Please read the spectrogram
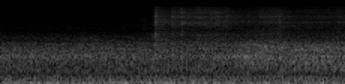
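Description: Steady outdoor background noise: a low rumble with a hiss that grows louder about halfway through.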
